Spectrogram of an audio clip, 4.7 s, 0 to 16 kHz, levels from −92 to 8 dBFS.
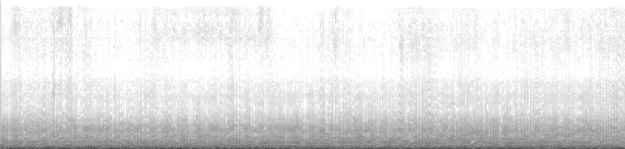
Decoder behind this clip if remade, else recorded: remade, vocoder, BigVGAN v2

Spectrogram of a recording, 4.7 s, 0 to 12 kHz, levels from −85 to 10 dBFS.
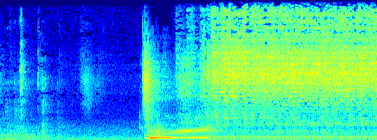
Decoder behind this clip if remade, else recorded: recorded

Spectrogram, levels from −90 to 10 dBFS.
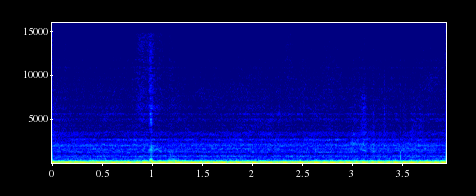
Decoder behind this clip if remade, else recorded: remade, autoencoder, DAC-VAE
